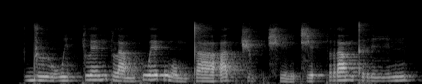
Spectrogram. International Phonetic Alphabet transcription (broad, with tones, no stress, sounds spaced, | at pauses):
d ɯː˨˩ w i˨˩ t̚ k l e˦˥ n p l a˩˦ m k w e˦˥ ʔ w o˨˩ m t aː˧ ʔ a˥˩ t̚ t͡ɕ o˨˩ k̚ t͡ɕʰ i˩˦ n t͡ɕ e˨˩ ʔ p r a˥˩ m t r i˦˥ n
